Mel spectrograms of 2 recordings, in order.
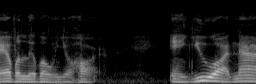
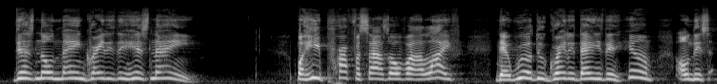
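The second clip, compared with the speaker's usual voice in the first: much higher and louder, driving every line home; full-force preaching; 10 semitones higher, 10 dB louder than usual. Acted. Preacher to the congregation, preaching at full force.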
